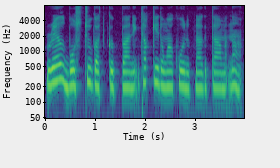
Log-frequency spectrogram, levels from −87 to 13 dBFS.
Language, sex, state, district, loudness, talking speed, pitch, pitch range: Garo, female, Meghalaya, North Garo Hills, -16 LUFS, 120 wpm, 205 Hz, 195-220 Hz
